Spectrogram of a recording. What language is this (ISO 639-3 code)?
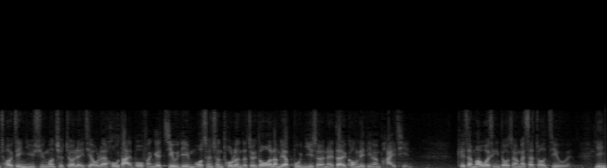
yue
